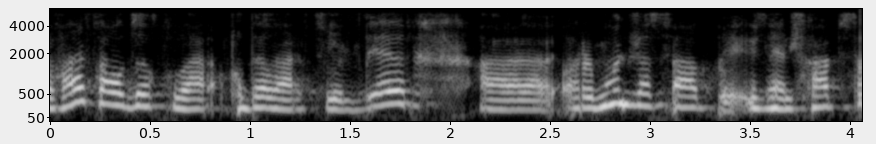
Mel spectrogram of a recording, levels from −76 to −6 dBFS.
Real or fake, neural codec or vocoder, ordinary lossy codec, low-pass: fake; codec, 24 kHz, 1.5 kbps, HILCodec; none; 5.4 kHz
